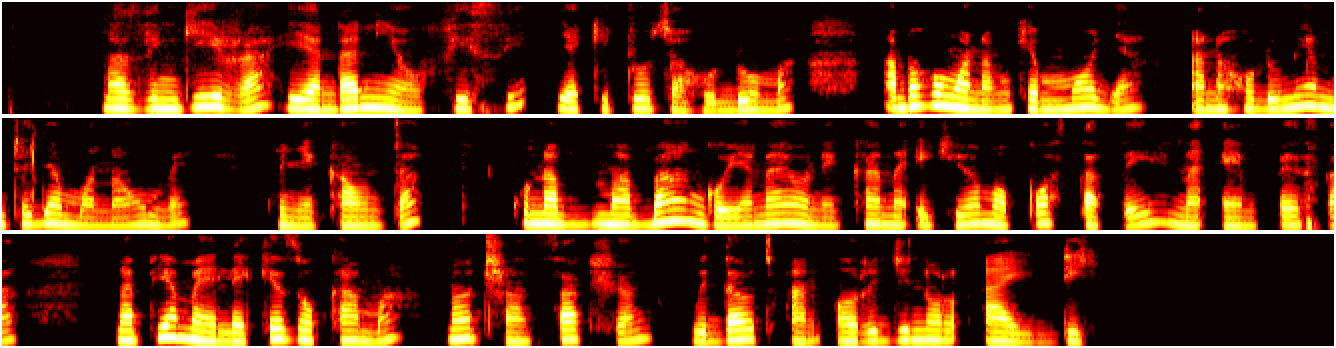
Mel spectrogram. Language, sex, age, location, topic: Swahili, female, 25-35, Kisumu, government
